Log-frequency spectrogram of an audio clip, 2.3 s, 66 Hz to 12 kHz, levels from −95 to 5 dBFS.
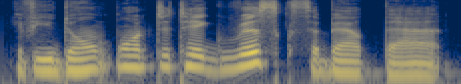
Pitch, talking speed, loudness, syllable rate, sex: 165 Hz, 235 wpm, -20 LUFS, 4.8 syllables/s, female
